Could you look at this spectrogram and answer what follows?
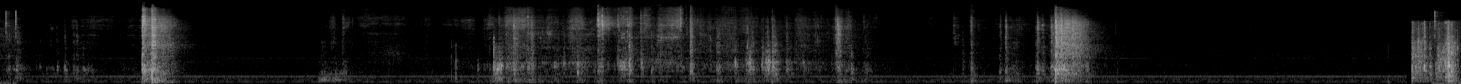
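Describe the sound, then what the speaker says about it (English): Plastic clicks and scraping clatter as a paper tray slides into a Brother inkjet printer, with two sharp knocks and quiet mechanical rattling between them. "Insert the tray back into the machine"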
